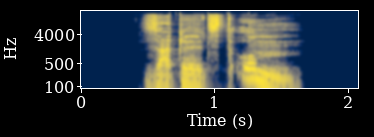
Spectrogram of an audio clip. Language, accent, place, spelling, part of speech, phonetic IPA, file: German, Germany, Berlin, sattelst um, verb, [ˌzatl̩st ˈʊm], De-sattelst um.ogg
- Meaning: second-person singular present of umsatteln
